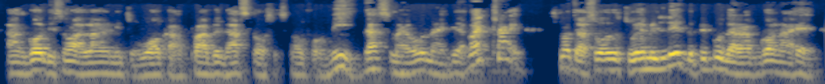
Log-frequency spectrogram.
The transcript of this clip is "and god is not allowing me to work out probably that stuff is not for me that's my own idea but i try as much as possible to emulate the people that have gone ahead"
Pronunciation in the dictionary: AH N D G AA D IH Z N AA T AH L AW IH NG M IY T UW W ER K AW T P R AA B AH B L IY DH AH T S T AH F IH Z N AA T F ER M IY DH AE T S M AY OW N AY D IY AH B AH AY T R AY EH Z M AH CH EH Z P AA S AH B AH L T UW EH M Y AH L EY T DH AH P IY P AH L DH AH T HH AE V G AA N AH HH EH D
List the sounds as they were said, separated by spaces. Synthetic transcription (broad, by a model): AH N G AA D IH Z N AA T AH L AW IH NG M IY T UW W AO K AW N P R AA B AH B L IY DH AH T S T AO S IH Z N AA T F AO M IY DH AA T S M AY OW N AY D IY AH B AY T R AY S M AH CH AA S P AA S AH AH T UW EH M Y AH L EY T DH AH P IY P AH L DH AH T HH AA V G AA N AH HH EH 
